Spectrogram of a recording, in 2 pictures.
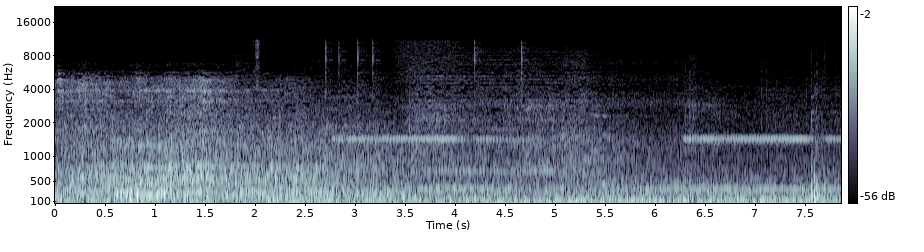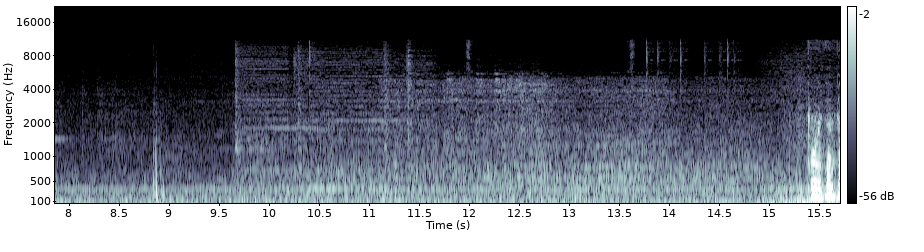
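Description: Soft electronic tones chime as menu items are selected.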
